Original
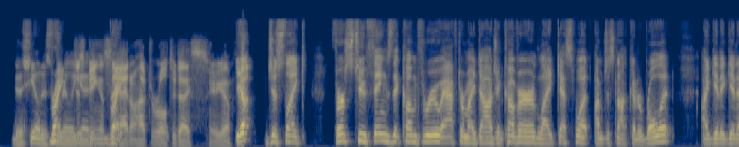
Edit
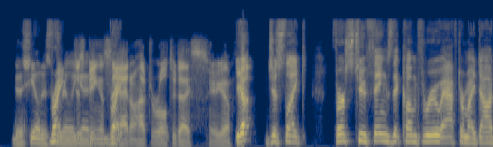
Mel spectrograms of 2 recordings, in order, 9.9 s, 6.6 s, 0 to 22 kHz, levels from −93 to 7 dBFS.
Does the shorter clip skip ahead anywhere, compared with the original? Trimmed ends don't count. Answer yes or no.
no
